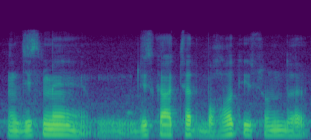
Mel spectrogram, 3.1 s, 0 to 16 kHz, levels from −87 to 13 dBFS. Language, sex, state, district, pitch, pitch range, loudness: Hindi, male, Himachal Pradesh, Shimla, 95 Hz, 90-100 Hz, -18 LUFS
